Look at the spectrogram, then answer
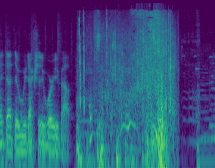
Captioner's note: Lumpy grunting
